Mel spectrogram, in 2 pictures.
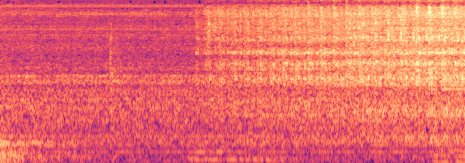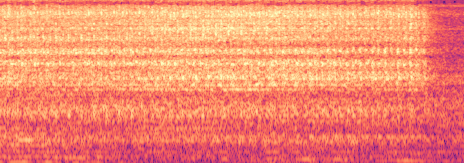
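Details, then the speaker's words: Wood lathe turning a bowl, gouge floating just off the bevel: soft even hiss of shavings with a gentle steady rhythm and no chatter, a quiet, stable, clean cut with no tear-out on end grain. "You hear how quiet my tool is? If your tool is making a lot of noise, that's generally a bad thing."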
